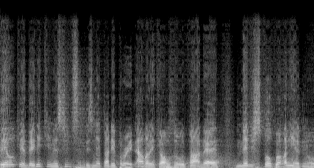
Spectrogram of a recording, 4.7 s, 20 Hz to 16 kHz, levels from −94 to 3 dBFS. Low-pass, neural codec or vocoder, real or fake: 14.4 kHz; codec, 44.1 kHz, 0.9 kbps, DAC; fake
